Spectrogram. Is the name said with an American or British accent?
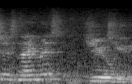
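British. Dewey is said with a British accent.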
